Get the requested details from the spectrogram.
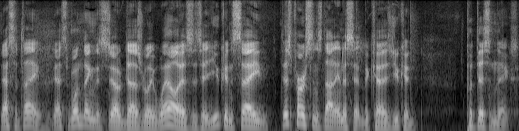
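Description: A man with a Southern US accent at a fairly quick pace, ordinary pitch variation, on a very clean recording with a silent background. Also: medium pitch for a man. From US South. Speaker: podcast host. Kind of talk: casual chat.

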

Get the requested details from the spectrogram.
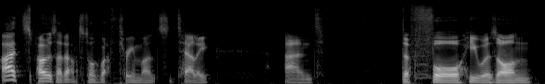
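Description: A man with a British accent speaks at a fairly quick pace, his pitch fairly low and his tone bright and sharp. The sound is dry and close with no echo, on a very clean recording with a silent background. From Britain. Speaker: wrestling podcast host. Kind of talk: solo podcast monologue. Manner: casual, rambling with fillers.

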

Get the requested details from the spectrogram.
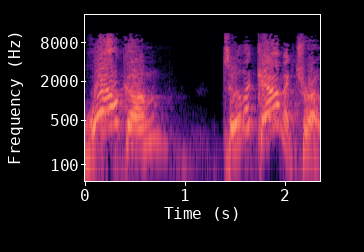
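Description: Extremely high-pitched male put-on character voice. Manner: showy, theatrical.

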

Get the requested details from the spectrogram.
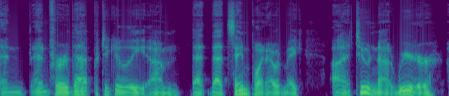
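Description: In a very clean recording with a silent background and a dry, close sound with no echo, a man with a very deep, low voice talks at a fairly quick pace with ordinary pitch variation. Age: 30s. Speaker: podcast co-host. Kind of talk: casual chat.

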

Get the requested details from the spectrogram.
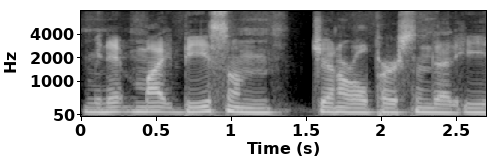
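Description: A man talks at a fairly quick pace in a somewhat breathy, medium-pitched voice with monotone, flat intonation. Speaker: podcaster. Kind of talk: personal monologue. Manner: casual, hesitant.

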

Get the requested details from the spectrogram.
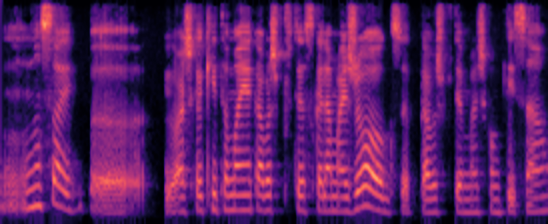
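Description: Pitched at a medium level, a woman talks in a normal speaking voice. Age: 30s. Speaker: former basketball player. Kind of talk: casual interview.

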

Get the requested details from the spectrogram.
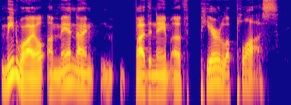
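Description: The clip has an unforced reading voice with ordinary pitch variation against a quiet background.

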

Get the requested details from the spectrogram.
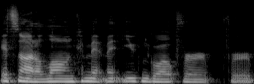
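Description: A woman with a Canadian accent talks at a moderate pace in a very deep, low pitch, her intonation monotone and flat. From Northern Alberta, Canada. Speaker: ballet company executive director. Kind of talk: interview.

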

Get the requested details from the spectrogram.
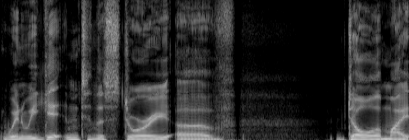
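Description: On a very clean recording with a silent background, a man with a plain, everyday voice talks at a fairly low pitch with lively intonation. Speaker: podcast host and movie reviewer. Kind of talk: solo podcast monologue, scripted review.

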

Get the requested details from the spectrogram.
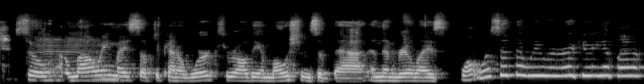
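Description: Talking at a fairly quick pace with a Minnesotan accent, a woman is heard over noticeable background noise. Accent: Minnesota. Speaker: interview guest, relationship coach.

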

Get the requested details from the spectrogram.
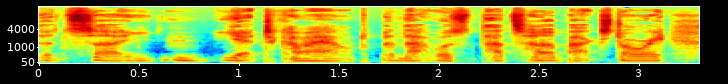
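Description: A man's monotone, flat delivery at medium pitch and a moderate pace, with a southern English accent and noticeable background noise. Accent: English, southern, retained. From south of England. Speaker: comic book editor and writer. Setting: studio.

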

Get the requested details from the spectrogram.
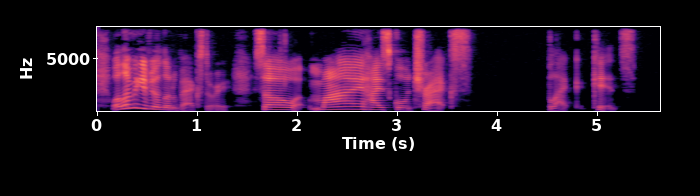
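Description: A woman with an American accent speaks at a fairly slow pace in a fairly high pitch, her voice swinging very widely in pitch, on a very clean recording with a silent background. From US, New Jersey (Maplewood). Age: 20s. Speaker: rapper. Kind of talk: casual chat.

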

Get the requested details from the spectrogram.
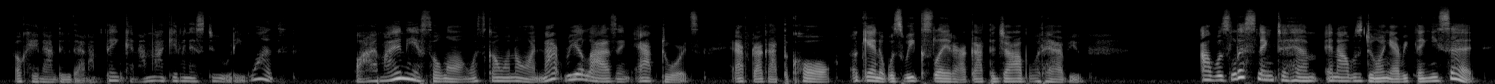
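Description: A woman with a Brooklyn accent talks fairly quickly in a very deep, low voice with lively intonation. The background is quiet. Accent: New York (Brooklyn). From Brooklyn, New York. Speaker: stand-up comedian and actress. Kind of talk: casual chat.

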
